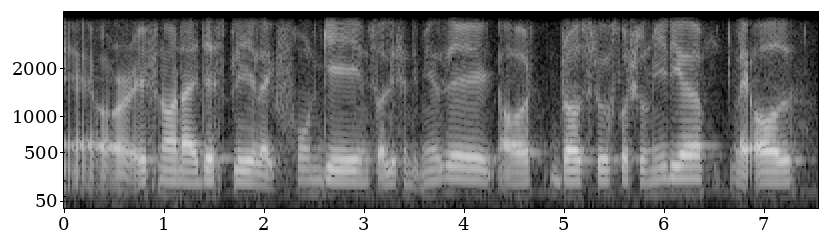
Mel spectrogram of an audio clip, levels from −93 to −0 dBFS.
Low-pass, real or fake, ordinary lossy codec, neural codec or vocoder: 3.6 kHz; real; none; none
